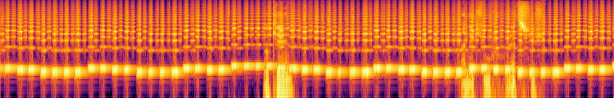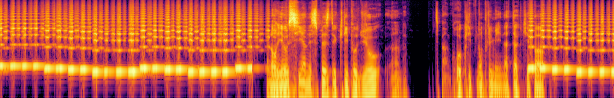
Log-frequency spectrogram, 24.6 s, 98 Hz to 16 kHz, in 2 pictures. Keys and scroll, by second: 17.4 space, 22.9 space.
